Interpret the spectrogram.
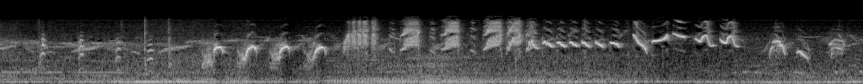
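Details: Hwamei singing energetically as tutor material for caged songbirds: soft quick notes, then loud harsh bursts, a fast even trill and looping whistled phrases, over a light background hum.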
